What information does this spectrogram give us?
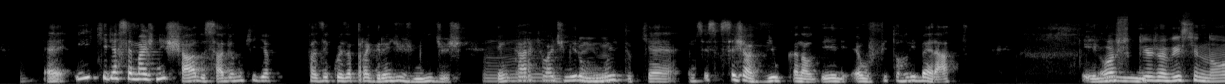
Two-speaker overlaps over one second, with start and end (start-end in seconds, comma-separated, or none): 4.8-6.2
